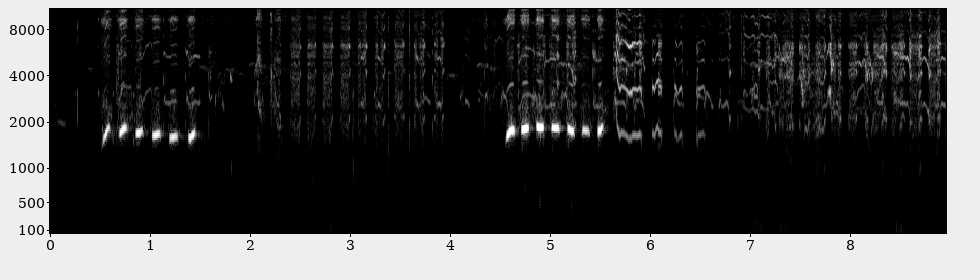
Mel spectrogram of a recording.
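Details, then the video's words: Black drongo song recorded for teaching other birds: bursts of loud, clear whistled notes repeated rapidly, interspersed with buzzy, scratchy chatter and varied twittering phrases. "lolohan burung srigunting hitam"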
